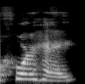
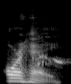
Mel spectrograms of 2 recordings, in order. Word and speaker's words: Jorge: like behind me oh jorge jorge oh yeah that has an h sound but i definitely heard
